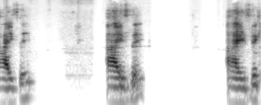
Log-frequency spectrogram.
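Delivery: low, soft, calm settling voice. Recalling isaac yelling, the speaker reenacts calling his name, retelling own calm voice. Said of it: "I'm sending my calm voice".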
